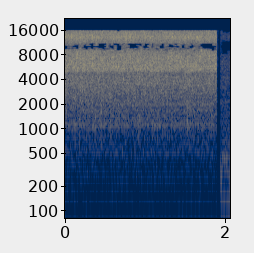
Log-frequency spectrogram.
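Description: Egg-and-flour-battered yellow bass fillets deep-frying in a pot of hot oil: a steady sizzle that cuts off suddenly near the end.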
